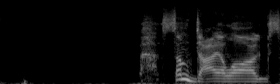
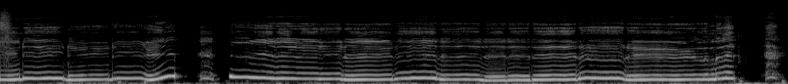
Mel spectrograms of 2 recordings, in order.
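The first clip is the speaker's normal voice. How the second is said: high wheezing laugh fit; helpless squealing laughter; loud shrieking laugh; 9 semitones higher, 6 dB louder than usual. Real, not acted. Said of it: "Did you not hear me?".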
